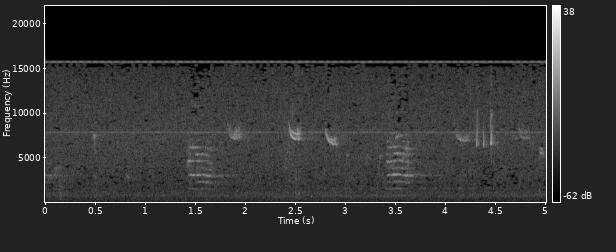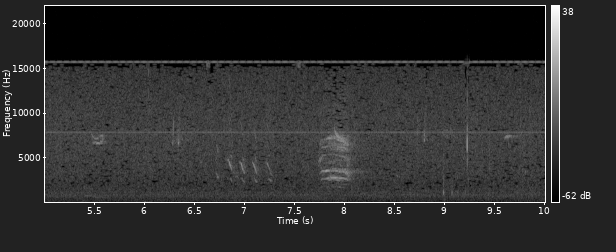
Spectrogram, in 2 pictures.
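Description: House sparrows chirping at a seed feeder: a few short, separate chirps spaced a couple of seconds apart, the last and loudest near the end, with thin high chips between them over a steady outdoor hiss.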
